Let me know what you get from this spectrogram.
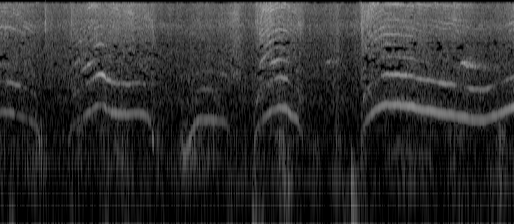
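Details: Kittens giving a handful of faint, arching mews that rise and then fall, spaced about a second apart, over a steady low background hum.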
